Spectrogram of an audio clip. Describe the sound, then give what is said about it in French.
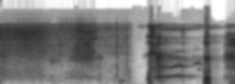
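A voice imitates a big dog barking: two or three gruff, loud woofs, after a stretch of steady hiss at the start. “En gros chien.”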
